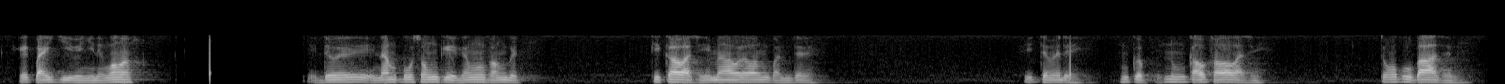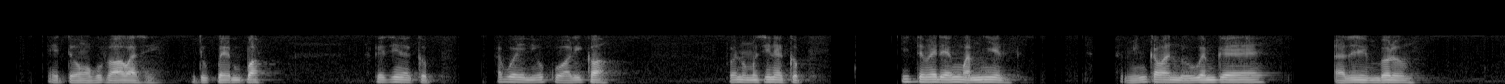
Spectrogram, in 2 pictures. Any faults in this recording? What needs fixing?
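The whole clip carries Dialogic VOX ADPCM damage, plainly audible as a gritty hiss riding on the speech and a band that stops at 3.9 kHz. The coder stores each sample as a 4-bit step relative to a predicted value, and at 32 kbps that fits 8,000 samples a second. The coarse step adapts too slowly for sharp changes, producing the grain. To prevent this, record or archive in linear PCM and convert to VOX only for the phone system's final copy.

There are two loud pops, at 2.10–2.12 s and 10.70–10.72 s, each a single sharp transient roughly 20 to 25 dB above the speech, which continues underneath. The likely cause is a voltage step or spike entering the chain from a plug, switch, static discharge or driver glitch, which the downstream circuitry shapes into a brief click. To prevent this, secure connectors, avoid switching or handling gear while recording, and ground the setup properly.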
